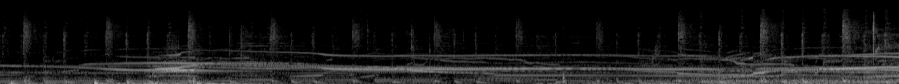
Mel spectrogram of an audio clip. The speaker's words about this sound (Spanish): Con estos aullidos viene nuestro biólogo Fernando López Mirones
